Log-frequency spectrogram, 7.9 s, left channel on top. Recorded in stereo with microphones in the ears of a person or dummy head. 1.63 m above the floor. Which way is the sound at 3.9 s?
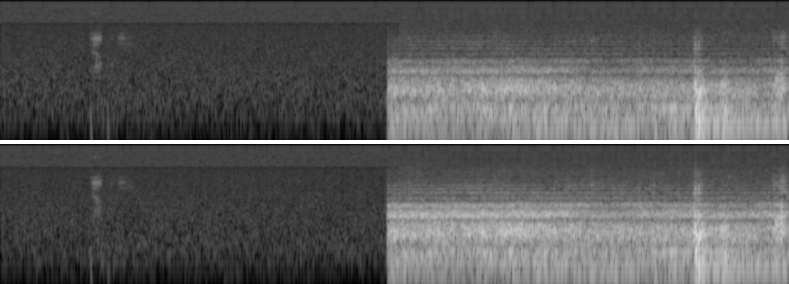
40° right (ahead or behind).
